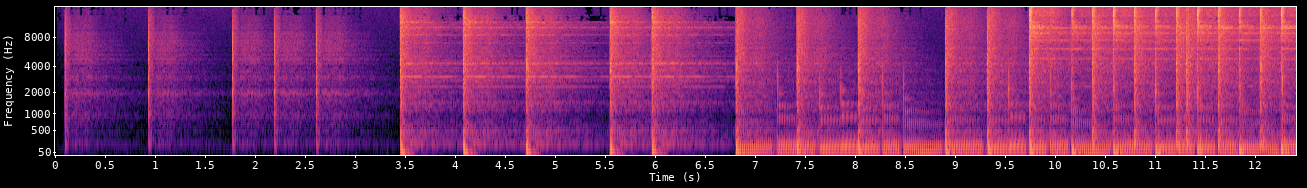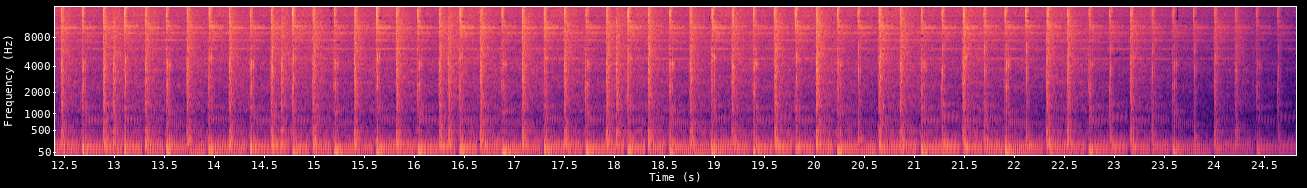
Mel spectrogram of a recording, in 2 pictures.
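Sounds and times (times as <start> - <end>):
lead melody: 6.9 - 24.5.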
